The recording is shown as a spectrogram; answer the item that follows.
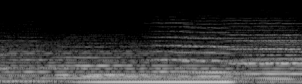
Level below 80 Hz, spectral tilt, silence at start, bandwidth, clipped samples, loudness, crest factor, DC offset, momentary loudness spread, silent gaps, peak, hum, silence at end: -52 dBFS; -7.5 dB/octave; 0 s; 8.4 kHz; under 0.1%; -22 LUFS; 12 dB; under 0.1%; 10 LU; none; -8 dBFS; none; 0 s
